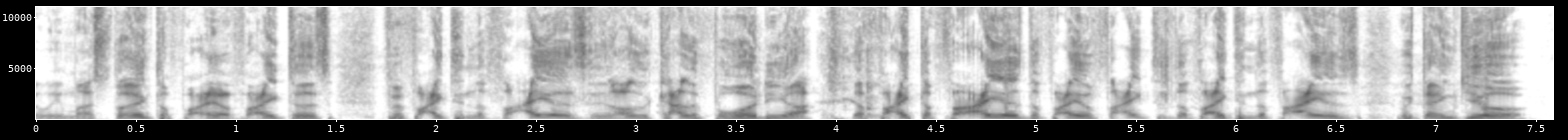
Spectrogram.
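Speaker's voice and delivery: loud, impassioned, passionate proclaiming delivery. With others discussing California being on fire: passionate Arnold Schwarzenegger impression. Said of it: "As Arnold Schwarzenegger would passionately say".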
